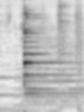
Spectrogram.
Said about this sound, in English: E string sounds like this,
